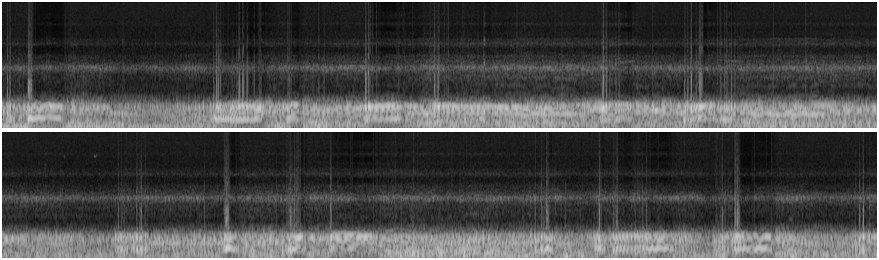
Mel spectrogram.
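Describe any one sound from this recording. Wind buffets the rider's microphone.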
